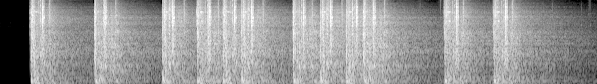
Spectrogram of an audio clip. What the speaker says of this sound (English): You'll notice as I'm firing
